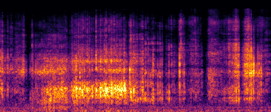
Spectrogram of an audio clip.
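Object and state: Plastic hair brush.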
